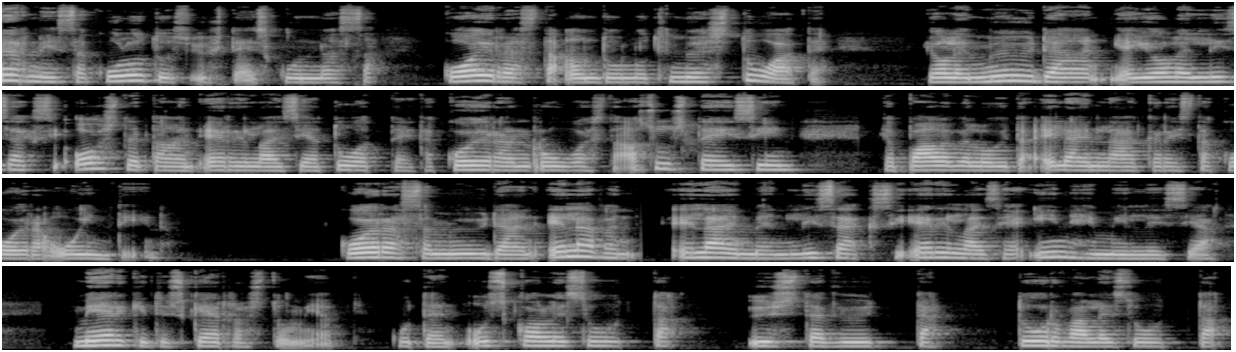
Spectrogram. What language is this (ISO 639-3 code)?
fin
